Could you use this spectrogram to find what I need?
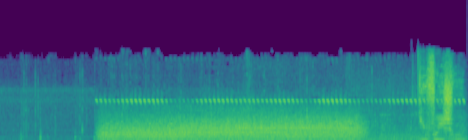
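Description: A car engine rumbles as a car drives up.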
